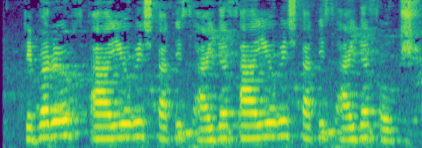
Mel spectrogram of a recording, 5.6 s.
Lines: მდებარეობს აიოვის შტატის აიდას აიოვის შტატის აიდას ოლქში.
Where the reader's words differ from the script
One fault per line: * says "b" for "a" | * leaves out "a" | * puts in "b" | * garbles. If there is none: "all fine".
all fine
